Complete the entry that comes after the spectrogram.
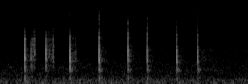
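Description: The teeth of a black plastic comb are scraped and tapped across a large, thin, hollow-backed white molded paper fiber plate held in one hand, and the plate is flipped over along the way. Eight short, dry, papery clicks ring out over faint background hiss, each with a bright crackly edge centered in the upper mids and dying away almost instantly.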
